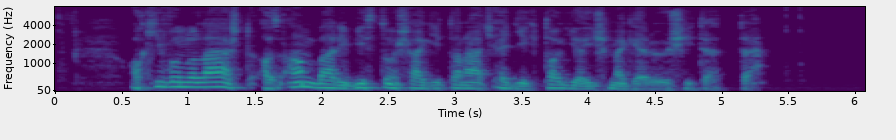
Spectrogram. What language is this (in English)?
Hungarian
